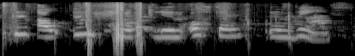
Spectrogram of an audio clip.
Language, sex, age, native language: Icelandic, other, 40-49, Icelandic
